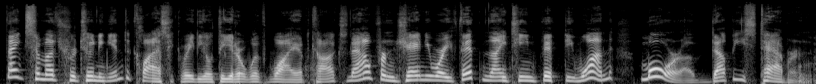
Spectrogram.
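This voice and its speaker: A woman's voice: on the low side, huge pitch swings, moderate pace, few pauses, no echo, clean studio sound. A woman reading scripted announcements as a radio program announcer.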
